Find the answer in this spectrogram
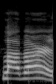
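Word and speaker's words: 腊八: It's called labar cu. Labar is actually, or laba is the proper pronunciation. In Beijing accent, it's labar.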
